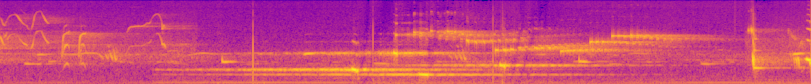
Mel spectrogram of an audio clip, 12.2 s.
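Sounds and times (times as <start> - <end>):
New Zealand electroacoustic music: 2.4 - 12.0.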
